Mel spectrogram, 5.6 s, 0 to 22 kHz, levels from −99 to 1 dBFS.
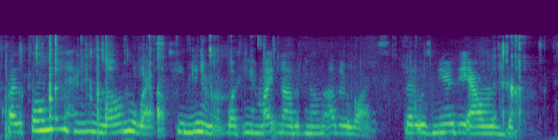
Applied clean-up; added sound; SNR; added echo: neural mask model Resemble Enhance denoiser.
